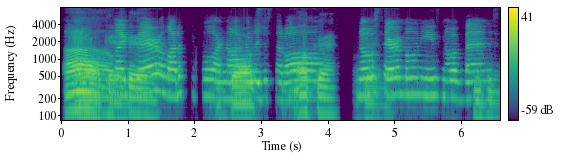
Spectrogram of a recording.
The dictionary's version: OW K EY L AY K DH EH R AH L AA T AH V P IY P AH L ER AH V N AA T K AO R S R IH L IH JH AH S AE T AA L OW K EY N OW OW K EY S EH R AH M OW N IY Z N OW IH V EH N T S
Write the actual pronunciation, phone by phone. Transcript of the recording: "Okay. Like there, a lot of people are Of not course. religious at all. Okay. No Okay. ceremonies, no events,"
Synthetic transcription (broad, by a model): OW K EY L AY K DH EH R AH L AA T AH V P IY P L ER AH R N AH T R R IH L IH JH AH S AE T AA L OW K EY N OW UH S EH R AH M OW N IY Z N OW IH V EH N T S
